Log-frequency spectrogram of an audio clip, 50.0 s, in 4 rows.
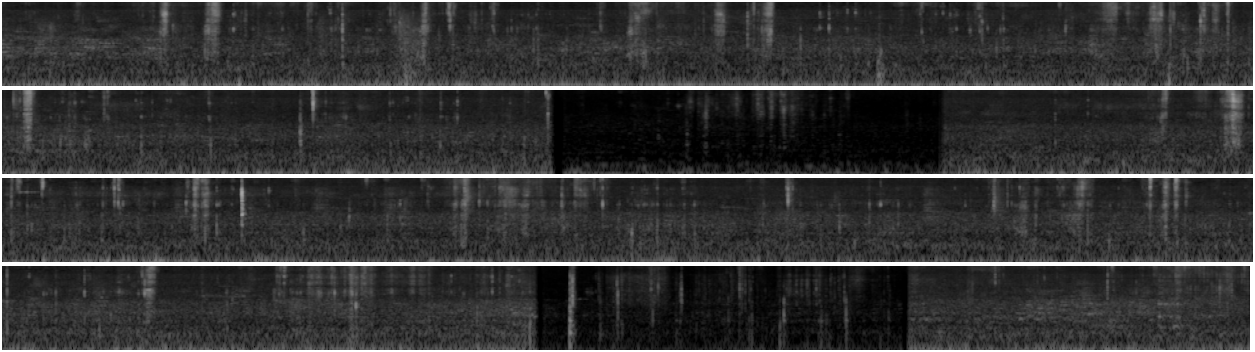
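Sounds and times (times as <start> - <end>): steady low hum: 0.0 - 50.0
person chewing with lip smacks: 23.0 - 43.4.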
